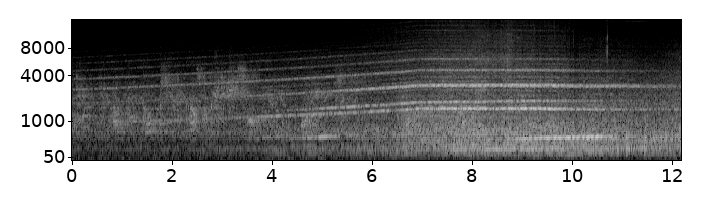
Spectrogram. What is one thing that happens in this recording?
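An electric locomotive pulls in with a high motor whine that rises in pitch, then holds steady.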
